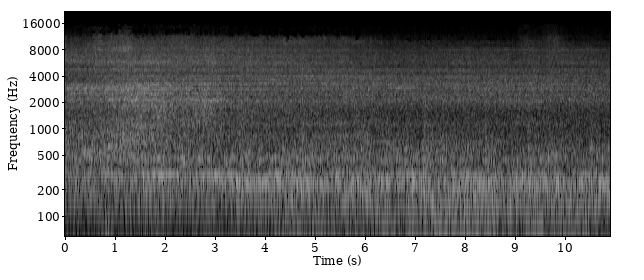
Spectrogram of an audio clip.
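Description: Passenger train running past: a steady running noise with a constant low hum.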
